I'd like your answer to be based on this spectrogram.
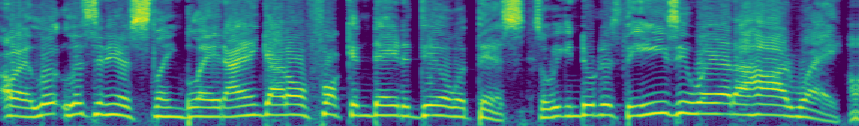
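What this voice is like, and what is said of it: Put-on Italian-American mobster accent. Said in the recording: “I do this fucking accent ... don't you disrespect the Don ... You spaghetti-o prick”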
